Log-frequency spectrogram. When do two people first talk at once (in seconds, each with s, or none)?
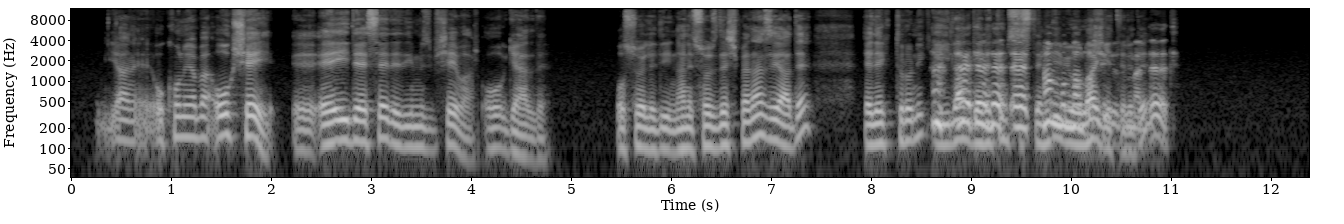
8.6 s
